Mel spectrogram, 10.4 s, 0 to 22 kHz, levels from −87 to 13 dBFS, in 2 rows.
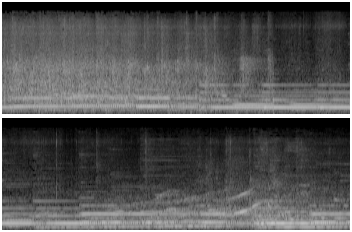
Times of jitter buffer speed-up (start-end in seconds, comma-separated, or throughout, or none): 5.90-7.23, 8.26-9.45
